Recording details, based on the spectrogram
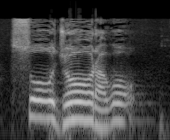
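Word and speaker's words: σῴζω: 하면 소 라고 씁니다 소조 내가 한 턱 소조 이런 말이 아니고 헬라 발음이 그래요 쏘 조라고 표시를 해요 그런데 그 앞에 디아라는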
